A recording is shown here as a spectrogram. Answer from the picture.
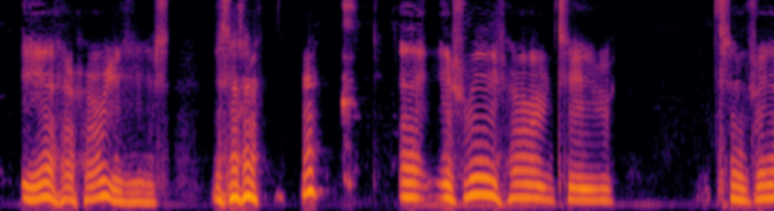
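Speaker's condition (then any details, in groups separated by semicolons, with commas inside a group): Spinal muscular atrophy; muscular dystrophy type, lifelong wheelchair user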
